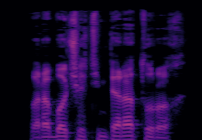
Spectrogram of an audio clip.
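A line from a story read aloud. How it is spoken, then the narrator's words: Plain. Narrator (Russian): ответил Олег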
